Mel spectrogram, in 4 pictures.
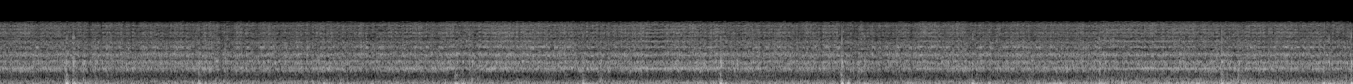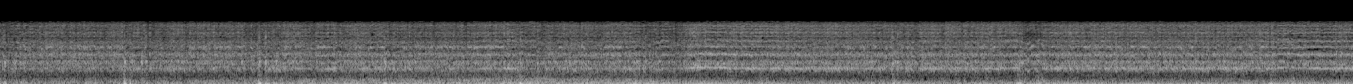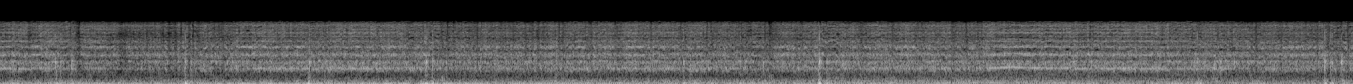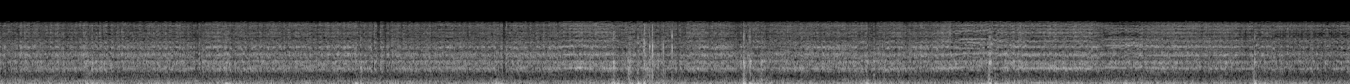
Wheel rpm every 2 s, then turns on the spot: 190, 190, 200, 200, 200, 190, 190, 200, 200, 200, 200, 200, 200, 200, 190, 190, 200, 200, 200, 200, 200, 190, 200, 200, 200, 190, 200.
none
